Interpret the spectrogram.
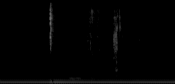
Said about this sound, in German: Gut. Ich habe hier, glaube ich, einen Wackelkontakt mit meinem Headset. Hörst du mich noch? Ja, ich höre dich die ganze Zeit. Ich höre ah, dich auch klicken. Alles gut. Okay. Ich hoffe, das Klicken kann ich ja mal rausschneiden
